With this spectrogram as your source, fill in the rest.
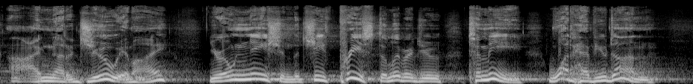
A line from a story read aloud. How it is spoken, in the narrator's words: Pilate snaps back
